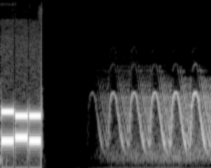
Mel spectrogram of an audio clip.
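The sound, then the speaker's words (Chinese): Late at night in a top-floor office of a business group's building, a secretary hurriedly dials a phone to report to the police: three quick touch-tone beeps ending in a sharp click; after a short silence, a wailing siren rises and falls in rapid cycles, growing gradually louder. “秘书慌忙的打电话报”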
